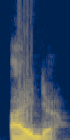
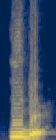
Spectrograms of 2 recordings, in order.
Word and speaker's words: either: Il avait d'abord écrit le mot au tableau, mais pour la prononciation, lui dit either, either.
